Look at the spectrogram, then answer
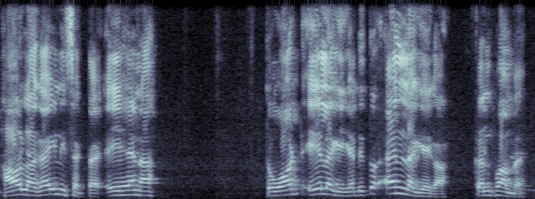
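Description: A man's voice: fairly high pitch, expressive. A male grammar teacher with an Indian accent, explaining English in a mix of Hindi and English. He is chatty and playful, calls students "my dear," and asks his own questions before he answers them. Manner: spells out letters and words slowly, one at a time.

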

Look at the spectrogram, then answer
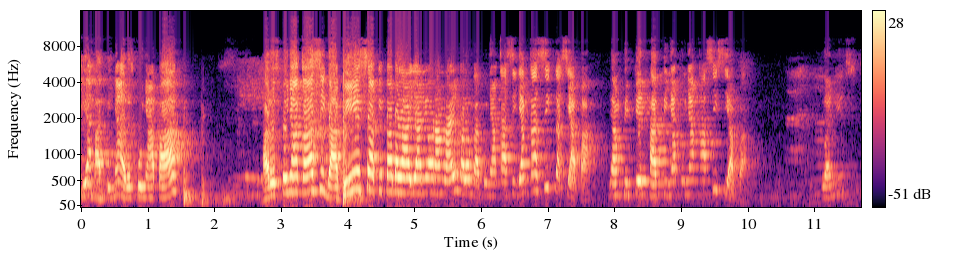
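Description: A woman preaching at a school worship service, often asking her listeners questions. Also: mid-range voice. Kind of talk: sermon to students. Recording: echoey room.

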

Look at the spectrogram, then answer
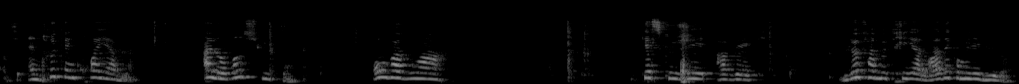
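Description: Woman medium, southern French accent, fairly high voice; chats and reassures viewers through a live card reading, halting often. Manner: chatty and reassuring, hesitant with many fillers. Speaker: medium giving a tarot reading.

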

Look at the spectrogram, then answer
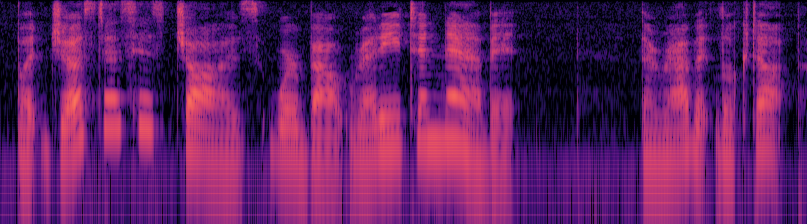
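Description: A woman reading a rhyming children's picture book aloud as storyteller, with a slow, rhythmic delivery. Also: mid-range voice, mellow, husky.

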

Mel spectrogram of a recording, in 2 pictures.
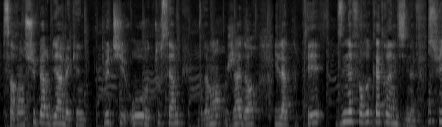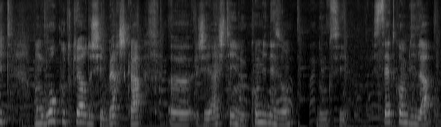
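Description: A woman's voice: mid-range voice, moderate pace, a little mellow. Young woman, fashion vlogger, casual haul chat, enthusiastic, filler-heavy, faint background music. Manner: chatty, enthusiastic, many fillers.

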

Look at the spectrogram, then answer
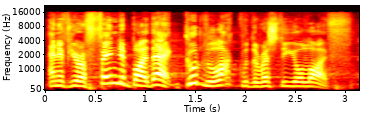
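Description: A man preaching a lively sermon, his voice high and bright as he jokes with the congregation and shouts key points. The sound carries the long reverb of a church sanctuary. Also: normal speed. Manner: animated, jokey, shouts for emphasis. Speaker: guest preacher.

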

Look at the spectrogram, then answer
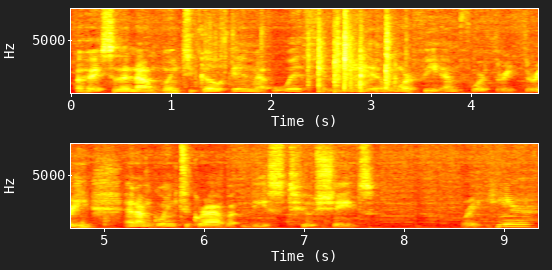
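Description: With music in the background, a young adult man walks through a makeup tutorial in an informal, chatty way, leaning on "like" a lot. He speaks unhurriedly in a fairly low voice with fairly even intonation.

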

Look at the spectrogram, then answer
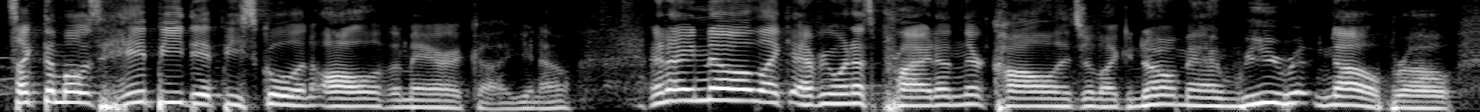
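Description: A man's voice: high voice, very animated, fairly quick, darkish tone, slight background noise. A man in his thirties doing a live stand-up routine, loose and rambling, full of filler words. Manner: loose, rambling delivery full of "like" and "you know". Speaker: stand-up comedian. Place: comedy club. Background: audience laughter.

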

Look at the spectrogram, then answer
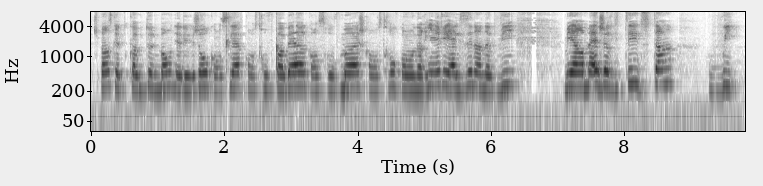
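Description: A woman in her thirties with a Quebec French accent, chatting earnestly to a webcam in a small hallway, with many hesitations. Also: fairly high pitch. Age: 30s. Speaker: vlogger. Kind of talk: casual chat to camera. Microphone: webcam at close range.

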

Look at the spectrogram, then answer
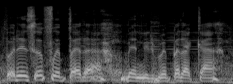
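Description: A woman's voice: lowish voice, moderate pace, creaky, noisy background. A woman, chatting frankly in an outdoor street interview, often restarting her sentences. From Colombia. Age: 90s. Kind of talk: casual chat.

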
